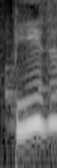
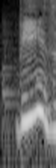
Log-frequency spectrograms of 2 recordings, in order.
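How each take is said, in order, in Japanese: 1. このピッチパターンは'beads'とは違います。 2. このピッチパターンは'beads'と一致します。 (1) "ビーズって言ってしまった。" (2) "ビーズなんですよ発音。"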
